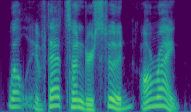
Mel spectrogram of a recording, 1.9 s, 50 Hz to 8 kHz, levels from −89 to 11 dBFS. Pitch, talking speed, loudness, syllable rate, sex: 175 Hz, 190 wpm, -17 LUFS, 5.0 syllables/s, male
